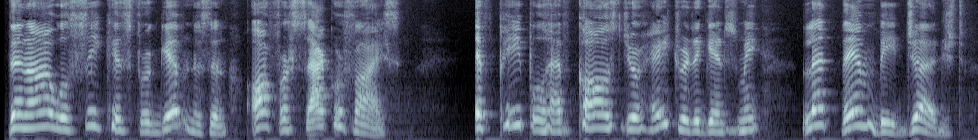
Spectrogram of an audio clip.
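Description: A woman's voice: fairly low pitch, a little mellow. A woman voicing an earnest young male hero, calling out and pleading in a storybook reading.

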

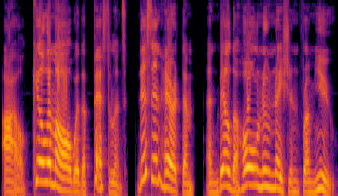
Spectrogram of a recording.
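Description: A woman's voice: medium pitch, very animated, measured pace. A woman reading a stern solemn God.

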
